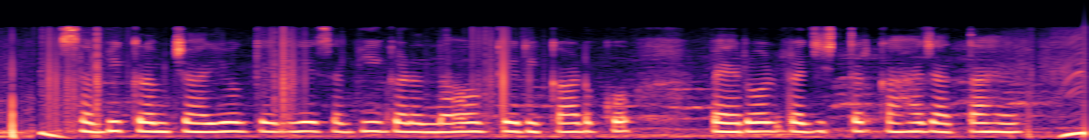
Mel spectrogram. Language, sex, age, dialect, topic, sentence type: Hindi, female, 18-24, Awadhi Bundeli, banking, statement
